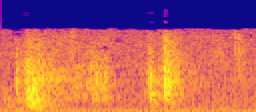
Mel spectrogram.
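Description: A drawer is pulled open during a search for ink: a couple of short wooden scraping rattles, one early and one later, each fading quickly against a quiet background.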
